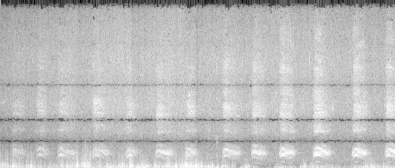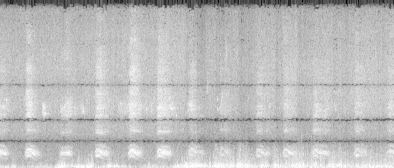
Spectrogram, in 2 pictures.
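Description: A bird calling over and over in an even series, about three short calls a second, over wind buffeting the microphone.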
